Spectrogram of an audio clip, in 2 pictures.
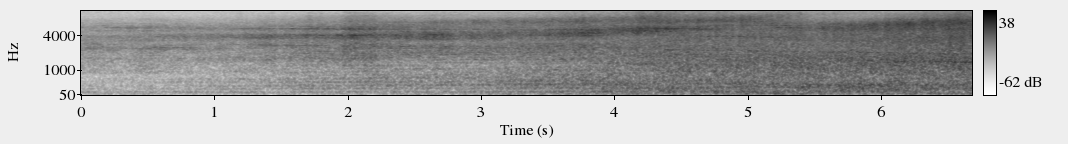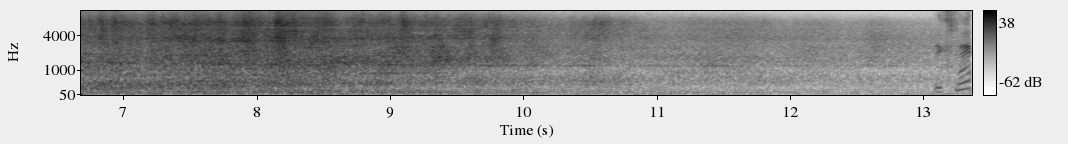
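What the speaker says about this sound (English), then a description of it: "That's a Boeing 777-200 arriving from San Francisco." A Boeing 777-200 arriving from San Francisco lands at Schiphol on runway Kaagbaan 06, its broad roaring engine noise swelling steadily to a loud peak mid-pass and then slowly fading. No one speaks over it.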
